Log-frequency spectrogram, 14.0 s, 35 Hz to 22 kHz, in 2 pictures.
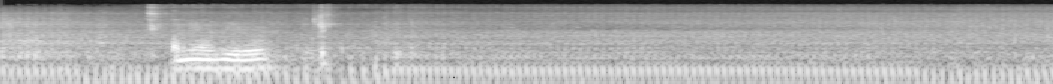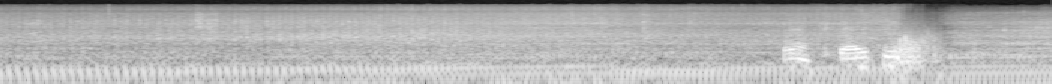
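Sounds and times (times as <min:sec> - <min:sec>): motorcycle engine putter: 0:01.8 - 0:03.0.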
